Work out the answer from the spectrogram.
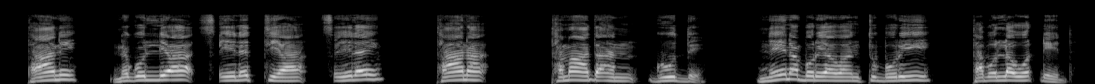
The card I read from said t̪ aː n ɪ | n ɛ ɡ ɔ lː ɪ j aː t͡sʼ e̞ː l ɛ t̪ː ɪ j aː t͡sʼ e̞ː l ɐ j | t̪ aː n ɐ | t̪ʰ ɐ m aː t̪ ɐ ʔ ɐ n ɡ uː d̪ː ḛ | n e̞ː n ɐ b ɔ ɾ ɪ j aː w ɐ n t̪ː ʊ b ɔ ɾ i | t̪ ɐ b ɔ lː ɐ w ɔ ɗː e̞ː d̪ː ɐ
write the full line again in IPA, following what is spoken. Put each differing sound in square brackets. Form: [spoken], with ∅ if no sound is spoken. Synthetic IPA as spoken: t̪ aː n ɪ | n ɛ ɡ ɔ lː ɪ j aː t͡sʼ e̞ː l ɛ t̪ː ɪ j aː t͡sʼ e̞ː l ɐ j | t̪ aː n ɐ | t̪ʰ ɐ m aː [d̪] ɐ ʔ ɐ n ɡ uː d̪ː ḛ | n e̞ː n ɐ b ɔ ɾ ɪ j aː w ɐ n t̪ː ʊ b ɔ ɾ [iː] | t̪ ɐ b ɔ lː ɐ w ɔ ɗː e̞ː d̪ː ɐ

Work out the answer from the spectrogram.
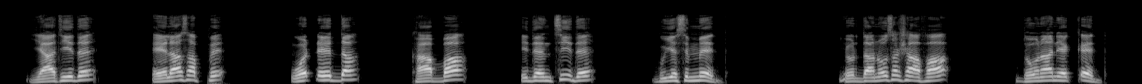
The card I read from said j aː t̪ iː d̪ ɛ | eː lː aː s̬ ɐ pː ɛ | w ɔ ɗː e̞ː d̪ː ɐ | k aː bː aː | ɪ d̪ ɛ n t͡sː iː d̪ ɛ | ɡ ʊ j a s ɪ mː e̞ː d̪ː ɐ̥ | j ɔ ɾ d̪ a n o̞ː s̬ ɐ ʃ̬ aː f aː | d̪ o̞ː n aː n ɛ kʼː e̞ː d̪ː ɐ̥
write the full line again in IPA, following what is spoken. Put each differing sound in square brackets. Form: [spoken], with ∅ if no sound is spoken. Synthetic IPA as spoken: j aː t̪ iː d̪ ɛ | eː [l] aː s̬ ɐ pː ɛ | w ɔ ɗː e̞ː d̪ː ɐ | k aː bː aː | ɪ d̪ ɛ n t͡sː iː d̪ ɛ | ɡ ʊ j [ɛ] s ɪ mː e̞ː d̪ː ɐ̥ | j ɔ ɾ d̪ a n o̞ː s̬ ɐ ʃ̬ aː f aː | d̪ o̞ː n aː n ɛ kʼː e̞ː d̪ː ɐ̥

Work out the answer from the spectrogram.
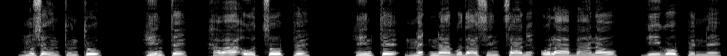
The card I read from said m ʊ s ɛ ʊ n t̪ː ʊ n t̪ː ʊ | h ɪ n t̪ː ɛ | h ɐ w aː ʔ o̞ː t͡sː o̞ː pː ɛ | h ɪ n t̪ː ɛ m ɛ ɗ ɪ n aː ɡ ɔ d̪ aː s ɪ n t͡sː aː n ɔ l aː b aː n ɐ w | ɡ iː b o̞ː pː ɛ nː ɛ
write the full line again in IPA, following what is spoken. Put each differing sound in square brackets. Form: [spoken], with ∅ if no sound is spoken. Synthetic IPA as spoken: m ʊ s ɛ ʊ n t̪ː ʊ n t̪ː ʊ | h ɪ n t̪ː ɛ | h ɐ w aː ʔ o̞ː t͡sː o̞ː pː ɛ | h ɪ n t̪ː ɛ m ɛ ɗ ɪ n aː ɡ ɔ d̪ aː s ɪ n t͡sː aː n ɔ l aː b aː n ɐ w | ɡ iː [ɡ] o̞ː pː ɛ nː ɛ

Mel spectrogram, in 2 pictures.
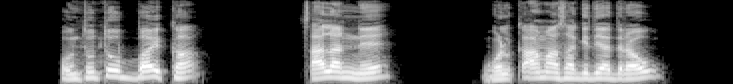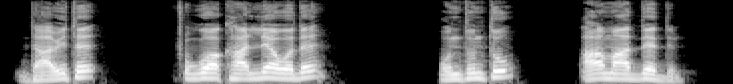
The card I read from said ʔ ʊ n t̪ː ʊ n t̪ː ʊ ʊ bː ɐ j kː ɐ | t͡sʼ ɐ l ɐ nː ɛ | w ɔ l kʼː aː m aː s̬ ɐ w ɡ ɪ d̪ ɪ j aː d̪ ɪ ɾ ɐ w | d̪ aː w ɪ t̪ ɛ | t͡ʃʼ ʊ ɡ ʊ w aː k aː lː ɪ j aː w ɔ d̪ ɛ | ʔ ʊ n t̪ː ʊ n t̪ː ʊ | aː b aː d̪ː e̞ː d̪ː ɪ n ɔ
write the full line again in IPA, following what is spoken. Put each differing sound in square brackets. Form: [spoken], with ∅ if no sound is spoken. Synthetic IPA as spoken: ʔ ʊ n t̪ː ʊ n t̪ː ʊ ʊ bː ɐ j kː ɐ | t͡sʼ ɐ l ɐ nː ɛ | w ɔ l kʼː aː m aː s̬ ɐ [∅] ɡ ɪ d̪ ɪ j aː d̪ ɪ ɾ ɐ w | d̪ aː w ɪ t̪ ɛ | t͡ʃʼ ʊ ɡ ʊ w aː k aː lː ɪ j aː w ɔ d̪ ɛ | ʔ ʊ n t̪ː ʊ n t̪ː ʊ | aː [m] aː d̪ː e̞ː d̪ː ɪ n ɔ

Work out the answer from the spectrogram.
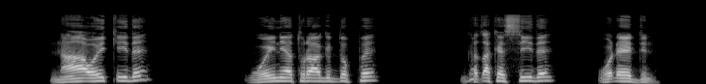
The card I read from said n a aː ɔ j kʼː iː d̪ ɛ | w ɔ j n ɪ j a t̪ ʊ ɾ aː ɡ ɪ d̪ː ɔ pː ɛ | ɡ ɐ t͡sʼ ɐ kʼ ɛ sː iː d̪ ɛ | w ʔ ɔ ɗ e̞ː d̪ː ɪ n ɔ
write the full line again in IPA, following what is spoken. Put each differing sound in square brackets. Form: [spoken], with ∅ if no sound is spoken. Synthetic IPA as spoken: n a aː ɔ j kʼː iː d̪ ɛ | w ɔ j n ɪ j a t̪ ʊ ɾ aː ɡ ɪ d̪ː ɔ pː ɛ | ɡ ɐ t͡sʼ ɐ [k] ɛ sː iː d̪ ɛ | w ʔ ɔ ɗ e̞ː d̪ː ɪ n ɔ

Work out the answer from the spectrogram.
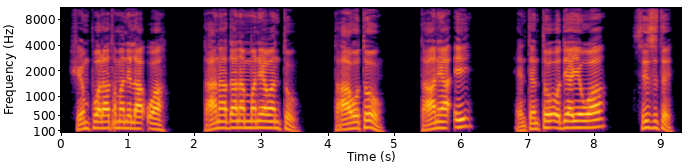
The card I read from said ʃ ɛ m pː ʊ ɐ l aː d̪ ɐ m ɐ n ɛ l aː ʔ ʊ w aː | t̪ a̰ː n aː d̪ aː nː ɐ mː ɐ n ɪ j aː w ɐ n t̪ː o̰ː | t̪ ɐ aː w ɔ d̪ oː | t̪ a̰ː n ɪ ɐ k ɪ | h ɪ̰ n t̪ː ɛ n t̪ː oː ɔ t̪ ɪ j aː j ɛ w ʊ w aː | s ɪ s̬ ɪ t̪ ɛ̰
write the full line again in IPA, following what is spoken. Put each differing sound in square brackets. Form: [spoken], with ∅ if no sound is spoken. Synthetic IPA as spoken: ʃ ɛ m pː ʊ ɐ l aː [t̪] ɐ m ɐ n ɛ l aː ʔ ʊ w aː | t̪ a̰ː n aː d̪ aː [n] ɐ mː ɐ n ɪ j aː w ɐ n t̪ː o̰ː | t̪ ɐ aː w ɔ [t̪] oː | t̪ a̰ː n ɪ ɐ [ʔ] ɪ | h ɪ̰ n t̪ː ɛ n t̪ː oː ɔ [d̪] ɪ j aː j ɛ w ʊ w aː | s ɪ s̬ ɪ t̪ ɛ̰

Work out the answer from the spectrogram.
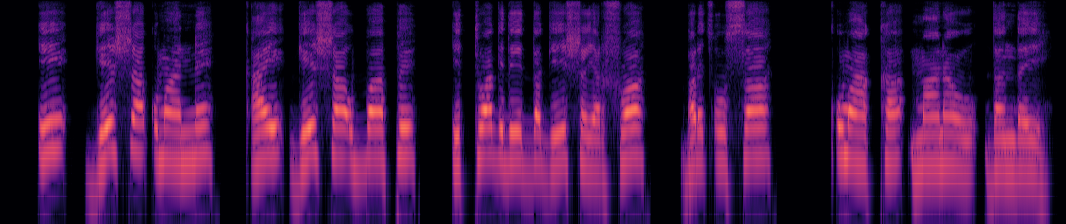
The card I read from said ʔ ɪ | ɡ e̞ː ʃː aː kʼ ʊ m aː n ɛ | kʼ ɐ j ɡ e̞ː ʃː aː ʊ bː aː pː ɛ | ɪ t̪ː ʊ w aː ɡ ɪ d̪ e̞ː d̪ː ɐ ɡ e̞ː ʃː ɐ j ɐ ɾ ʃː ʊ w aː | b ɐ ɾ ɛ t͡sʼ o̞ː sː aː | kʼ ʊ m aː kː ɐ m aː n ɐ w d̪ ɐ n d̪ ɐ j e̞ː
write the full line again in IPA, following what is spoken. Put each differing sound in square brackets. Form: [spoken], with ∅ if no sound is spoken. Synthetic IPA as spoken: ʔ ɪ | ɡ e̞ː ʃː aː kʼ ʊ m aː [nː] ɛ | kʼ ɐ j ɡ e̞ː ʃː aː ʊ bː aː pː ɛ | ɪ t̪ː ʊ w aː ɡ ɪ d̪ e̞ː d̪ː ɐ ɡ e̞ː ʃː ɐ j ɐ ɾ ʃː ʊ w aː | b ɐ ɾ ɛ t͡sʼ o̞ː sː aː | kʼ ʊ m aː kː ɐ m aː n ɐ w d̪ ɐ n d̪ ɐ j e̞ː

